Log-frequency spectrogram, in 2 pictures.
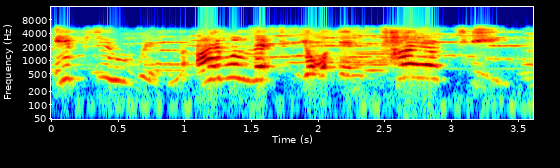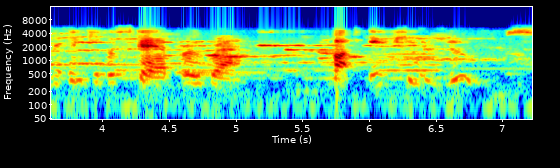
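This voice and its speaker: A woman playing a stern, commanding monster college dean in a children's storybook, formal in manner, with a creaky voice. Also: very high voice, huge pitch swings, slow, heavily acted. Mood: stern, threatening. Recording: muffled playback with music behind.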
